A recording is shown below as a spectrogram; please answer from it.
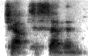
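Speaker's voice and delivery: plain reading voice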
